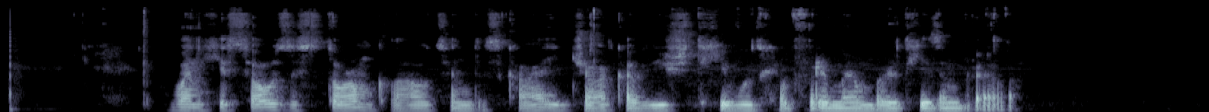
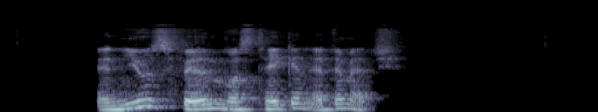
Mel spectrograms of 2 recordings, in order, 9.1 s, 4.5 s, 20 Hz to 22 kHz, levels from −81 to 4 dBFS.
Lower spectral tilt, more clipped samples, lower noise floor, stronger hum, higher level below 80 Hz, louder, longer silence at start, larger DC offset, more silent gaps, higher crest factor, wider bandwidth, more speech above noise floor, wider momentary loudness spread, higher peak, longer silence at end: about the same, -6.5 dB/octave vs -6.5 dB/octave; neither; second, -81 dBFS vs under -90 dBFS; neither; first, -64 dBFS vs -70 dBFS; about the same, -24 LUFS vs -25 LUFS; first, 1.05 s vs 0.75 s; neither; neither; about the same, 22 dB vs 18 dB; first, 16.5 kHz vs 9.2 kHz; second, 57 dB vs over 66 dB; second, 9 LU vs 12 LU; first, -4 dBFS vs -8 dBFS; about the same, 1.45 s vs 1.55 s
